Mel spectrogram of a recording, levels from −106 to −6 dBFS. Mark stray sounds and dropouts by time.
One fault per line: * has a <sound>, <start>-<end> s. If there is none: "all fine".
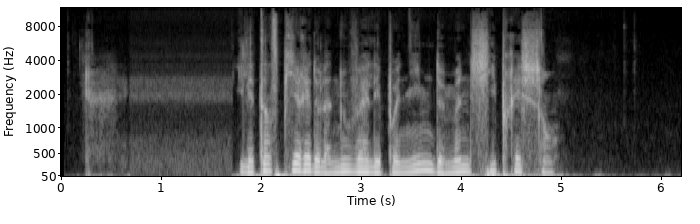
all fine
